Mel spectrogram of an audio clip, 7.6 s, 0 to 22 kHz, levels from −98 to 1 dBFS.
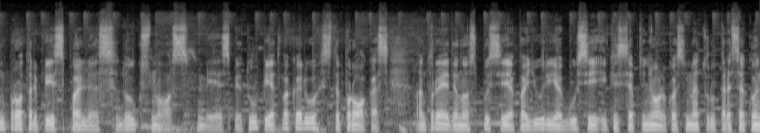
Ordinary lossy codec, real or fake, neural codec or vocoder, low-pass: Opus, 64 kbps; real; none; 19.8 kHz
